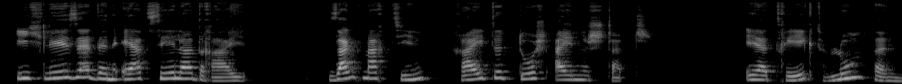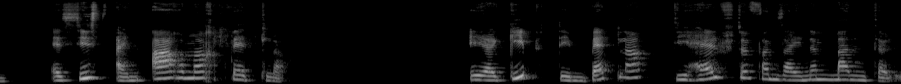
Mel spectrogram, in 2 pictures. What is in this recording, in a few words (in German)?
Erzähler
